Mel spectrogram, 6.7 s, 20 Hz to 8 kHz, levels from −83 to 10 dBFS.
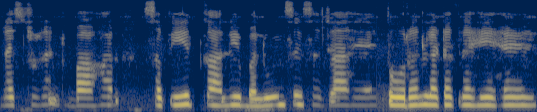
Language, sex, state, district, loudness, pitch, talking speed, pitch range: Hindi, female, Bihar, Kishanganj, -16 LUFS, 215 Hz, 105 wpm, 210-220 Hz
